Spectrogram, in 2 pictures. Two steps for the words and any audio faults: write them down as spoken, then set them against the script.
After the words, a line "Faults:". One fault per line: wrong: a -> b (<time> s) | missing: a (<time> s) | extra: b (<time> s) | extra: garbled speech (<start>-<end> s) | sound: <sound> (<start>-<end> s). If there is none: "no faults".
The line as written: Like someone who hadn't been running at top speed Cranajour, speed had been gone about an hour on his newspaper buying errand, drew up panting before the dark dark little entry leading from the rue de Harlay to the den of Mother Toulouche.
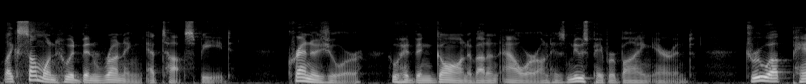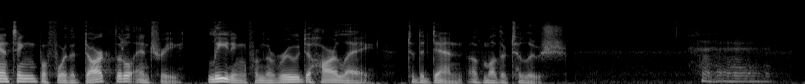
Like someone who had been running at top speed Cranajour, who had been gone about an hour on his newspaper buying errand, drew up panting before the dark little entry leading from the rue de Harlay to the den of Mother Toulouche.
Faults:
wrong: hadn't -> had (0.7 s)
wrong: speed -> who (3.9 s)
missing: dark (9.2 s)
sound: laugh (14.8-15.9 s)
